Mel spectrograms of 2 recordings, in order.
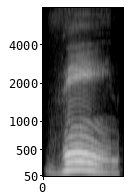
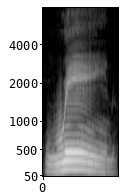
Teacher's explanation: So, in one case, in the case of V, your lower lip come close to the upper teeth, but in the case of W, you round your lips like you are going to whistle.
